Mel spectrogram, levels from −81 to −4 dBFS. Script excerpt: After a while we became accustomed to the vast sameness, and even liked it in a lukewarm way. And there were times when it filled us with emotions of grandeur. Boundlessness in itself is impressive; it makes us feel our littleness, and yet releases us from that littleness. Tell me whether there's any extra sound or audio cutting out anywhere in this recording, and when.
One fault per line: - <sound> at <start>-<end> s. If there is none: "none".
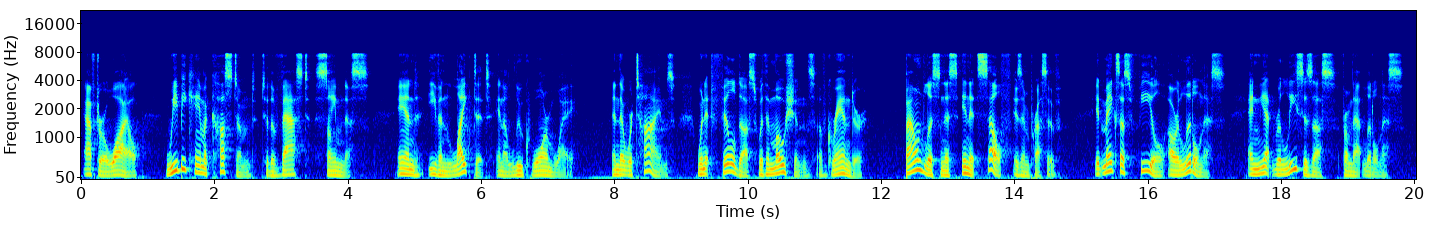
none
